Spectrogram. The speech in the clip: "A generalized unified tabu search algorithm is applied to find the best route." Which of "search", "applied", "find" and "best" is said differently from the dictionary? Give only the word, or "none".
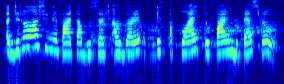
none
